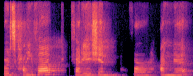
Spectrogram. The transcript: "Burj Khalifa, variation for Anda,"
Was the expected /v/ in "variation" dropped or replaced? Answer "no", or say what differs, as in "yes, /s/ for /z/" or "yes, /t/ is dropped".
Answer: yes, /f/ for /v/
